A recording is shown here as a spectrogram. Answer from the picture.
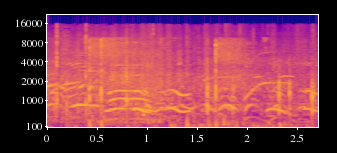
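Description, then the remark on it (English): Several sharp gunshots from heavily armed Kenyan security forces firing at a locust swarm in Kenya crack out at irregular intervals, fairly loud, over a steady backdrop of raised voices talking and calling out. “Gunfire doesn't kill many locusts.”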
